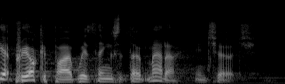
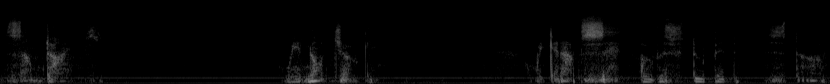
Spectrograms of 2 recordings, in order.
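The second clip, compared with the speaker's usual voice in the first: breathy whispered secret to the congregation; confiding whisper; 3 semitones lower, 16 dB quieter than usual. Shown as a demonstration. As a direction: whisper it like a confession. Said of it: "This is between me".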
